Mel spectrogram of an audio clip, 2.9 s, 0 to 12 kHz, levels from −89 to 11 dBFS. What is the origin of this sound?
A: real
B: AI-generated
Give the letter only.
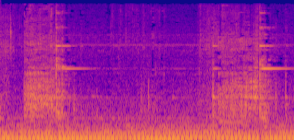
A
